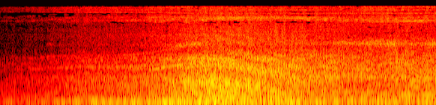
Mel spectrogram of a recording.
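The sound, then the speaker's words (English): A police drone whirs overhead above streets in Italy during the nationwide lockdown, watching for people breaking limits on movement; its steady motor drone swells louder as it approaches and then holds constant, with no voices. “From the streets of Italy, they're sending up eyes in the sky, police drones to watch for anybody breaking limits on movement, using every method to stop the flow of people and the virus.”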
